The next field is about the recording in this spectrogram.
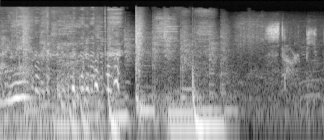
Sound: laughter

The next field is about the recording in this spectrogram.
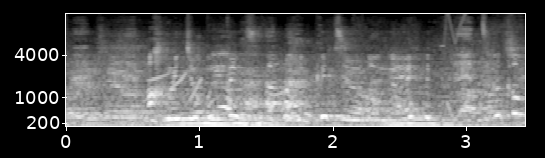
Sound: non-stop vibration

